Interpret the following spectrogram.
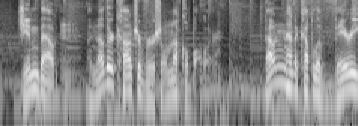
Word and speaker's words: Bouton: His name is spelled like the French word for button, Bouton, but at some point it became the more Anglo-friendly Bouton.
